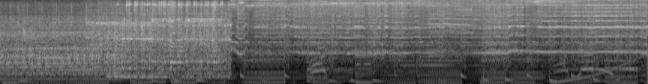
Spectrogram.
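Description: Mini lathe parting off a spinning metal workpiece: the parting tool cuts with a continuous scraping noise, loudest in the first two seconds, then a steadier whine.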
